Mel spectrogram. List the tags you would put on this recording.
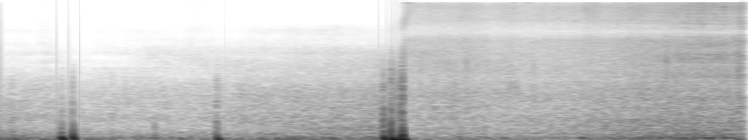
Soundscapes > Urban
bus
driving
wind

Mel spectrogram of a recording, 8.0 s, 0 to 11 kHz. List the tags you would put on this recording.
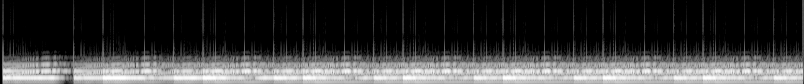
Sound effects > Electronic / Design
alarm
alert
eerie
effect
fx
half-life
hl2
horror
sci-fi
space
warning

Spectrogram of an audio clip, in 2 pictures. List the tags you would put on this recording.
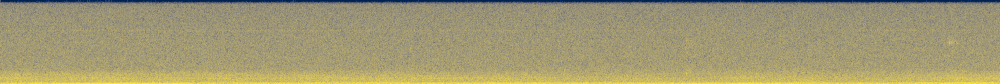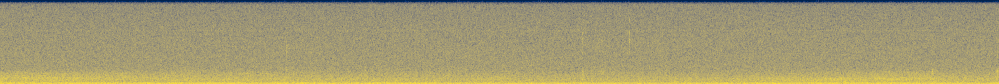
Soundscapes > Nature
natural-soundscape
artistic-intervention
weather-data
data-to-sound
alice-holt-forest
nature
sound-installation
Dendrophone
field-recording
phenological-recording
soundscape
modified-soundscape
raspberry-pi

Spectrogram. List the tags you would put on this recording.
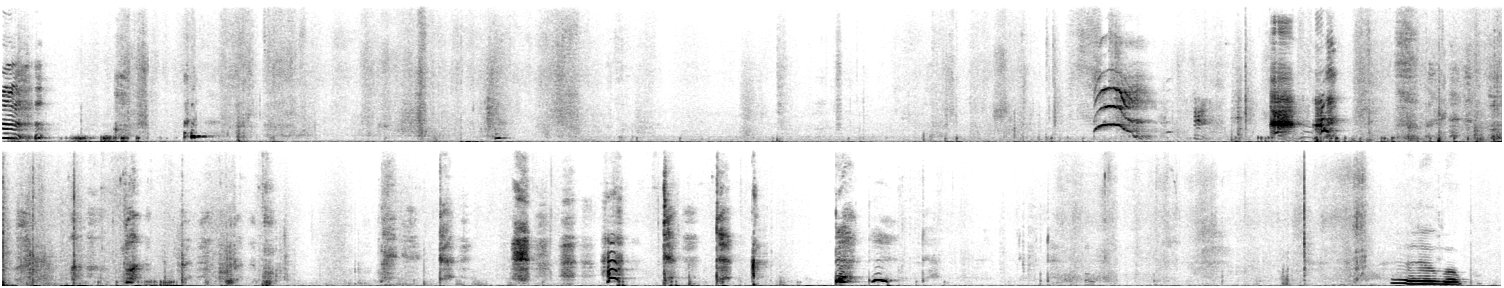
Speech > Solo speech
babble
babbling
baby
female
infant

